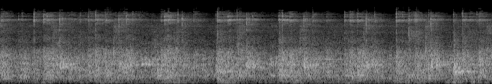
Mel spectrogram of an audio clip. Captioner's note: ball ping pong hitting continues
